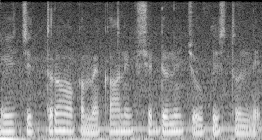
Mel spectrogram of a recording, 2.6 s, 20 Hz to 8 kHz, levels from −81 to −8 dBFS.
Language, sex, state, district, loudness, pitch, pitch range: Telugu, male, Telangana, Hyderabad, -16 LUFS, 140 Hz, 135-145 Hz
